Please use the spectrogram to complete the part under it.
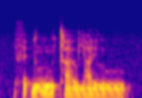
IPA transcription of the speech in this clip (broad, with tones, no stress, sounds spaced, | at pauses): θ ɛ˦ ʔ d ũ˦˨ l ũ˦ tʰ a˨ ʊ̯ j a˨ ɪ̯ l u˨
